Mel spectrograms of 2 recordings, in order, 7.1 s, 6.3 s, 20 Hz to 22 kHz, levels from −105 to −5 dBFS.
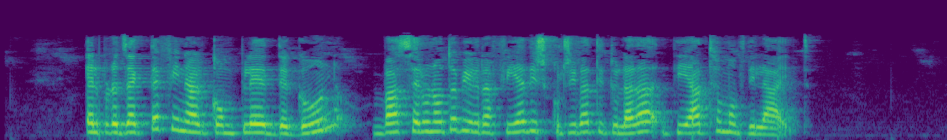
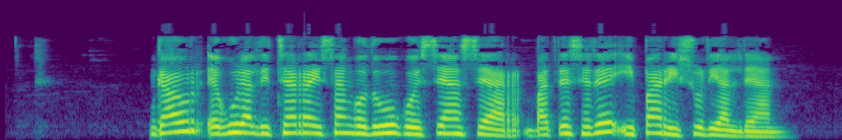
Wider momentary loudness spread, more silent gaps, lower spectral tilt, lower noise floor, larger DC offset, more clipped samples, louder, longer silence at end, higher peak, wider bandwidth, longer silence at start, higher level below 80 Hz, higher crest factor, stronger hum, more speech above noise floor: about the same, 7 LU vs 5 LU; neither; second, -3.5 dB/octave vs -5 dB/octave; about the same, -78 dBFS vs -75 dBFS; neither; neither; second, -25 LUFS vs -13 LUFS; first, 1.15 s vs 0.45 s; second, -8 dBFS vs 0 dBFS; about the same, 8.2 kHz vs 8 kHz; second, 0.65 s vs 1.15 s; second, -68 dBFS vs -60 dBFS; about the same, 18 dB vs 14 dB; neither; second, 53 dB vs 62 dB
